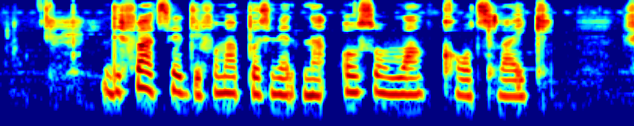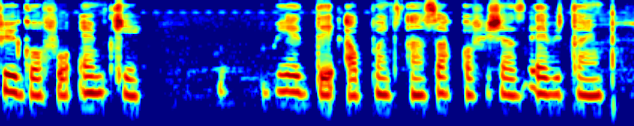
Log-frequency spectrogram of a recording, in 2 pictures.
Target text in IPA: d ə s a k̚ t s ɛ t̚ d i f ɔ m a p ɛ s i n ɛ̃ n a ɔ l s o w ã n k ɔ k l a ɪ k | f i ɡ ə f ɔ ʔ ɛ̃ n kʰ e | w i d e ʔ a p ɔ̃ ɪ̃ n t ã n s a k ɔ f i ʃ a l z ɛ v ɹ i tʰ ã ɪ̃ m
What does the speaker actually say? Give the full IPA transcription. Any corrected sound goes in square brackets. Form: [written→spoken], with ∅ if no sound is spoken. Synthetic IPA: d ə [s→f] a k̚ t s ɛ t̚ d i f ɔ m a p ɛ s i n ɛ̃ n a ɔ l s o w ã n [k→kʰ] ɔ [k→t] l a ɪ k | f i ɡ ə f ɔ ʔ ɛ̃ [n→m] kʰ e | w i d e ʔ a p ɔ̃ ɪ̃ n t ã n s a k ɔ f i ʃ a l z ɛ v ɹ i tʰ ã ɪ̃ m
